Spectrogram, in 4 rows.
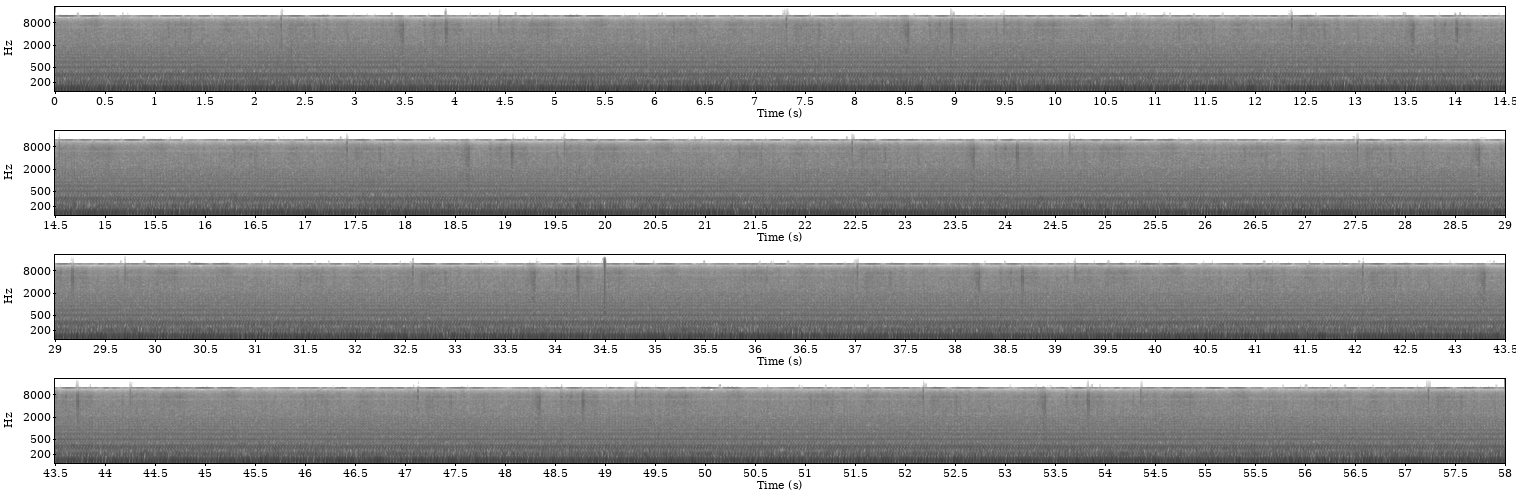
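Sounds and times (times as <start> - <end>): low-pitched droning hum: 0.0 - 0.6, 2.2 - 32.7, 42.1 - 45.5.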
